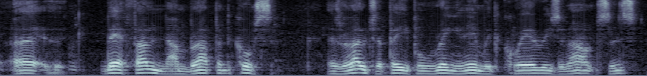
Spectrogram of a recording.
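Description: An older man with a sore, croaky throat rambles through a casual show-and-tell of his lamps, doubling back on his own words. His voice is dark and mellow. He talks at home, into a camera mic, while he stays off screen. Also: medium pitch. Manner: rambling, repeats himself, wry complaints. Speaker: lamp collector vlogger. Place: indoors at home, table of lamps.

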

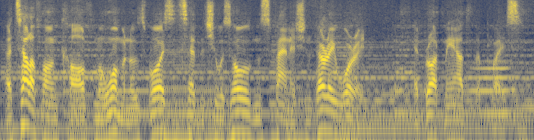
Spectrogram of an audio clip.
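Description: A man's voice: fairly low pitch, fast, lightly acted. An American man acting a wry, persistent hardboiled private detective in a radio drama, plain-spoken and clipped. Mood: wry, narrating. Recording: vintage radio drama, music behind.

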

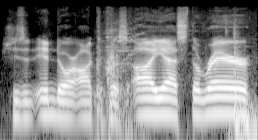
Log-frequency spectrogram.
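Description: A man's voice: medium pitch, fairly even intonation, moderate pace, pushed and bright, slight background noise. A man casually commenting as he plays a game on a stream, jokey and talking to himself, a bit sniffly from allergies. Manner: chatty, jokey, talks to himself and game characters. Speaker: gaming streamer.

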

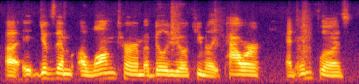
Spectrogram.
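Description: A man's voice: medium pitch, steady tone, fairly quick. A man on a headset at home moderates a video call panel. He rambles through long questions full of restarts and fillers. The call audio sounds dull and muffled. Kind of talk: casual panel discussion. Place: home room. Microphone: headset over video call.

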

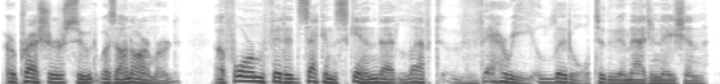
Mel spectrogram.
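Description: A man reading first-person fiction as a narrator, in an expressive, dramatic manner. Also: medium pitch, unhurried, breathy edge, dry recording, clean studio sound.

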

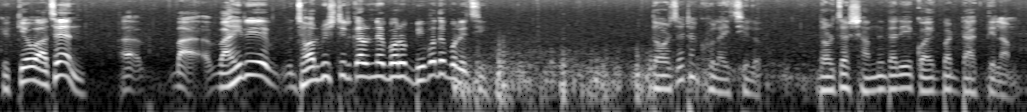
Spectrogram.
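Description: A man's voice: medium pitch, big pitch swings, moderate pace, pauses often, a little hiss or hum. A man narrating a horror cartoon story in the first person, tense and dramatic, with nervous stammers. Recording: loud rain and thunder behind.

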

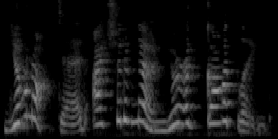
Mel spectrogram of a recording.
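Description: A woman voicing a smooth, haughty male guard of the underworld in an audiobook, suave, condescending and theatrical, with a British accent. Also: very high voice, big pitch swings, moderate pace, fairly bright tone, lo-fi sound, pitched above the performer's own voice, full character voice. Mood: cold, menacing.

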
